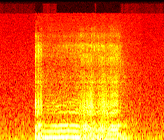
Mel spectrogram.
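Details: Soft buzzing snore lasting just over a second from a cat sleeping in a cardboard box; ordinary snoring.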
